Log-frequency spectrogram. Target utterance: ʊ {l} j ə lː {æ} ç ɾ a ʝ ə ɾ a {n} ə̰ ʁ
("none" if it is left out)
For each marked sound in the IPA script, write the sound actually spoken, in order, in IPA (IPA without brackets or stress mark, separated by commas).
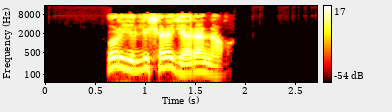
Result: ɾ, i, n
